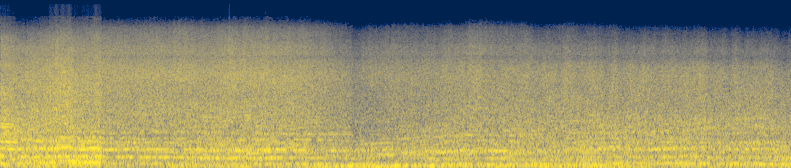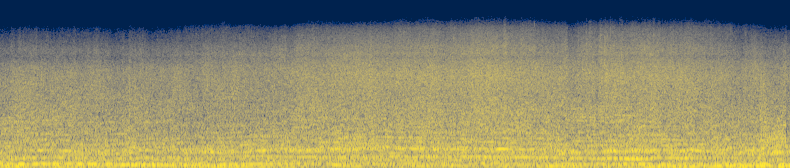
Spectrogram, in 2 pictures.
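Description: Race cars roar through the turns at Boothill Speedway, a dense, continuous engine drone with steady revving that fills the whole stretch without letup, loud and close.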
